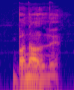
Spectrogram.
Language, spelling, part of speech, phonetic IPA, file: Polish, banalny, adjective, [bãˈnalnɨ], Pl-banalny.ogg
